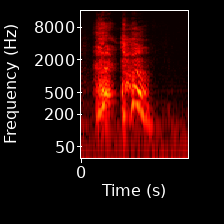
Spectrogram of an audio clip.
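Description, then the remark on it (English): Someone clears their throat in two quick, rasping bursts, a short guttural pair with a brief gap between them and quiet afterward. “do you have a cough button?”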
